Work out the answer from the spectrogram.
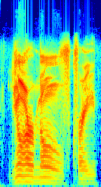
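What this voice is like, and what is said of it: Poor RoboCop voice impression. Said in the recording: “I can't do a RoboCop voice. ... it's the shittiest RoboCop ever.”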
